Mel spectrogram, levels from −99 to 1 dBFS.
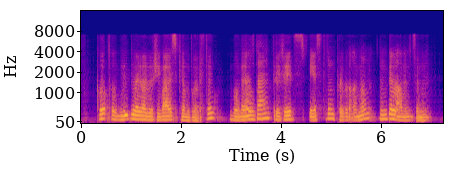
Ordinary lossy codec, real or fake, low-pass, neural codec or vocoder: none; fake; 7.2 kHz; codec, 16 kHz, 0.5 kbps, FreqCodec, smaller model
